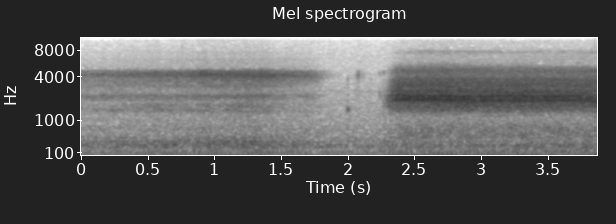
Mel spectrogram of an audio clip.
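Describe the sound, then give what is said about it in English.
A deep breath drawn in through the nose, then a short pause and a louder, steady breath let out through the mouth, a breathy hiss heard alone. “So let's take a deep breath and go right into our belly. And as we take this deep breath,”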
